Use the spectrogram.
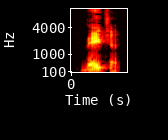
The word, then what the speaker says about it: Bagent: Against my guy, Tyson Badgett. Am I saying that correctly? Am I pronouncing that correctly? Bagent.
